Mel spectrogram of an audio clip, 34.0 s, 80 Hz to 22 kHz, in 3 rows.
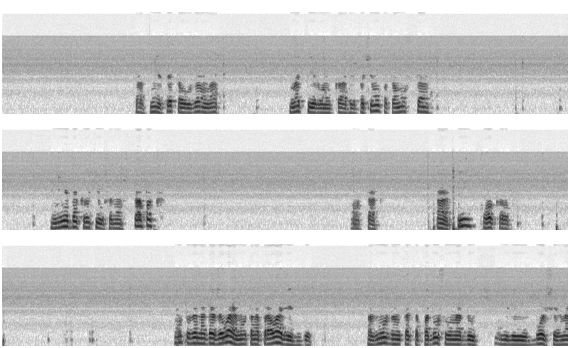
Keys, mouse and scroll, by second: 4.4 click, 5.0-6.2 middle drag, 7.0 middle click, 11.0-11.9 middle drag, 12.2-12.7 drag, 13.0-13.6 middle drag, 15.2-18.4 drag, 19.8 a, 20.1 i, 21.6 middle click, 22.2 space, 24.2-25.1 middle drag, 26.0 space, 26.4-27.0 middle drag, 29.1-30.1 middle drag, 30.6-32.5 middle drag.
